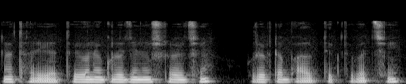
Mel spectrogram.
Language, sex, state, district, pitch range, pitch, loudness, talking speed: Bengali, male, Tripura, Unakoti, 110-120 Hz, 110 Hz, -16 LUFS, 150 wpm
